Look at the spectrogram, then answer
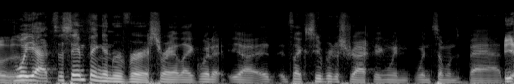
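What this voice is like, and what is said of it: Usual voice. Nothing is said of it.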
